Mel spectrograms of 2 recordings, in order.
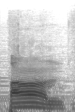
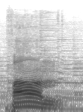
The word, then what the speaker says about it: bomb: It's been bombed several times. Bomb 炸弹，那它被轰炸过。那记得这个字的 b 后面那个 b 不发音，叫做 bomb，b o m b，bomb。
